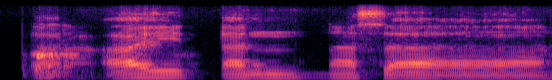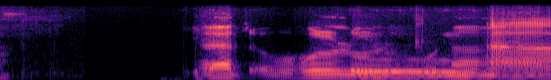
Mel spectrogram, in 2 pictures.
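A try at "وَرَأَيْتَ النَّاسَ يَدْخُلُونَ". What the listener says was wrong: Wa ra'aitan nas. Na tu yang panjang. Nasayad.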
